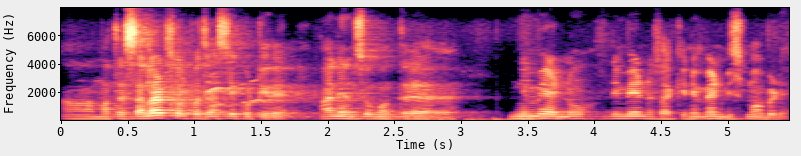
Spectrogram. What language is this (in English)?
Kannada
